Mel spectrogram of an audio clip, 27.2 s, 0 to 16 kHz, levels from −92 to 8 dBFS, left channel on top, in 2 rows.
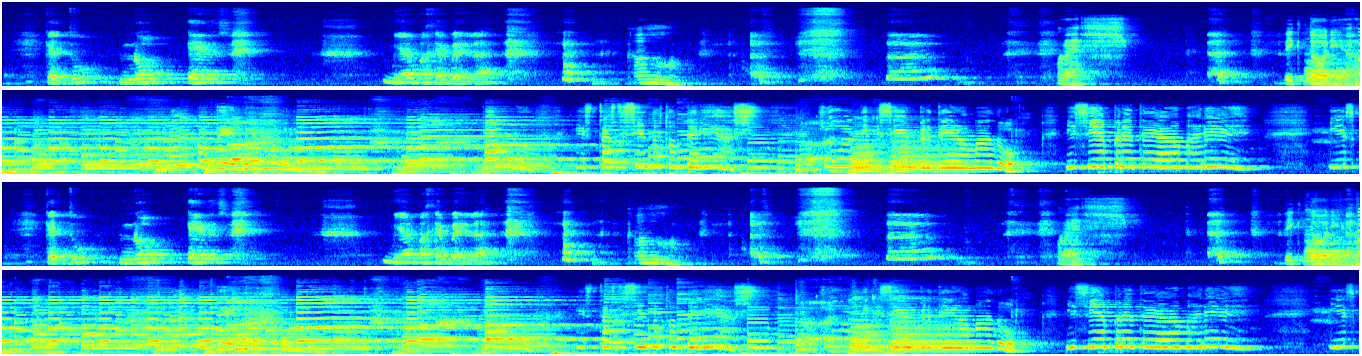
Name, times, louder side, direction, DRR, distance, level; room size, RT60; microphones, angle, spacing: voice 1, 0.2-2.5 3.2-5.3 5.6-6.0 7.5-8.4 8.8-9.4 10.0-10.7 12.0-12.6 13.2-14.3 14.8-15.3 15.8-16.4 17.2-18.3 19.0-19.2 19.7-19.8 21.6-22.0 26.7-26.9, left 1 dB, 10° right, -2 dB, 3.9 m, -34 dB
voice 2, 6.3-6.8 10.6-11.2 12.8-13.6 15.2-16.8 18.4-23.7 24.0-27.1, left 1 dB, 50° left, 7 dB, 1.2 m, -27 dB
sound 1, 13.0-23.3, right 1 dB, 35° right, 3.8 m, -26 dB
29.5 x 12.0 x 2.3 m, 0.91 s
head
